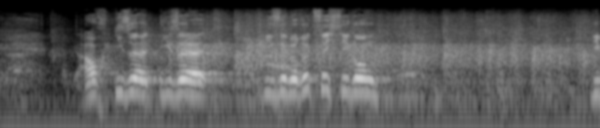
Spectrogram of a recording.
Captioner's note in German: Beifall CDU und SPD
